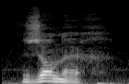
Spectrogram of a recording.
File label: "zonnig", Dutch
